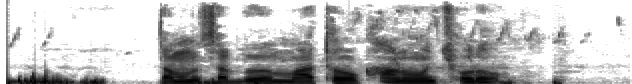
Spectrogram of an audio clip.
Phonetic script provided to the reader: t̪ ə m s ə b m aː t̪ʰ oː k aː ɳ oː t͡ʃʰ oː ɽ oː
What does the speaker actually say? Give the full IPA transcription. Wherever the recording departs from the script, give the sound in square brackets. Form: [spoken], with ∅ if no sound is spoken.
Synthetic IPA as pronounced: t̪ ə m s ə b m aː t̪ʰ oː [kʰ] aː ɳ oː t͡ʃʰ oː ɽ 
